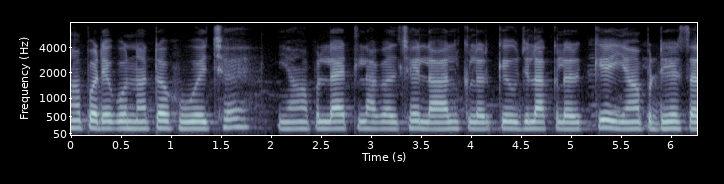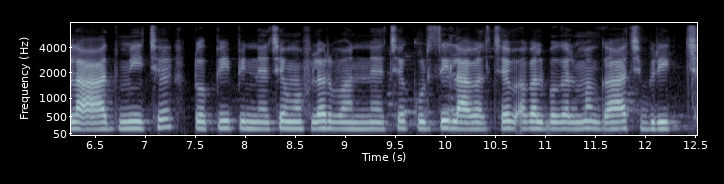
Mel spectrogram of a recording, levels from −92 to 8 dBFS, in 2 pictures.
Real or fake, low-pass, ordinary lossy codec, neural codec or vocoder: real; 7.2 kHz; none; none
